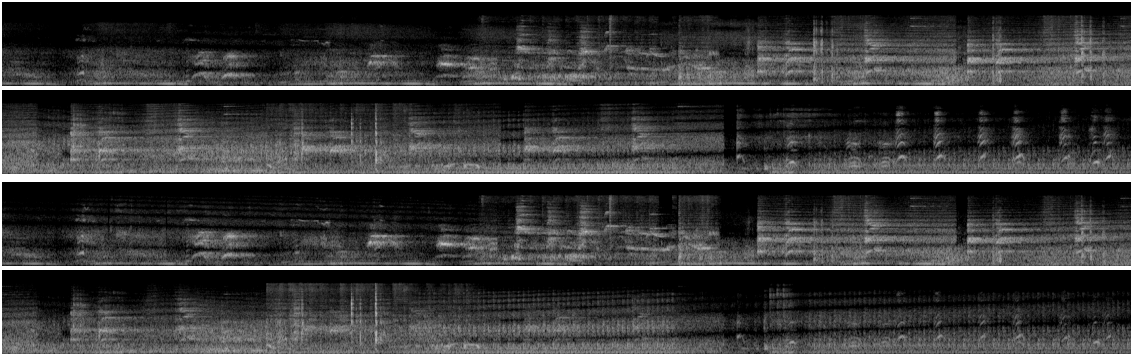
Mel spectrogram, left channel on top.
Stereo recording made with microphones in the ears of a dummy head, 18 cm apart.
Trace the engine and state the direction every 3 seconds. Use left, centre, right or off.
left, left, left, left, left, right, right, right.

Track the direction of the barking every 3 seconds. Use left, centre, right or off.
right, right, right, left, left, left, left, left.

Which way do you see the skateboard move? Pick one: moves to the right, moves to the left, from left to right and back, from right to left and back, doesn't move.
moves to the right.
